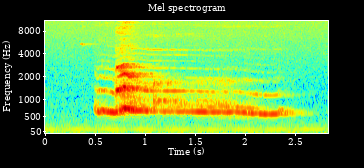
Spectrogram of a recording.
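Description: A single dog lets out one drawn-out howl up close, rising sharply and then sliding slowly down over about two seconds against a low steady hum.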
